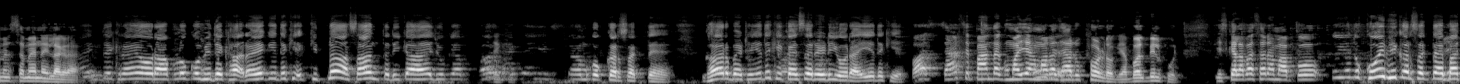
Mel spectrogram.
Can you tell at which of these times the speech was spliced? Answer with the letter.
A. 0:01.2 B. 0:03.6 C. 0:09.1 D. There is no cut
A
